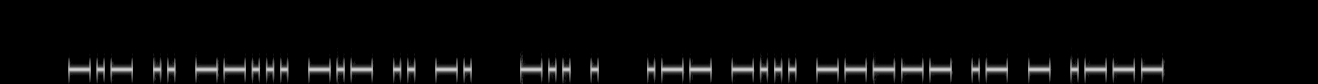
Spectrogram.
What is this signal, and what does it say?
Morse code, heard as a keyed tone, about 17 wpm, 700 Hz. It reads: KI7KIN DE WB0ATJ
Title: USA Callsign DE Callsign 17wpm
